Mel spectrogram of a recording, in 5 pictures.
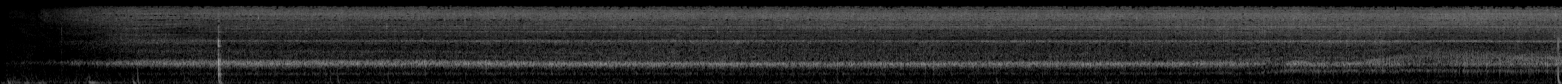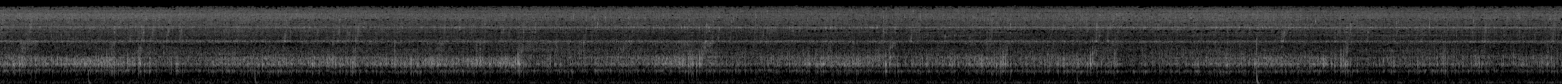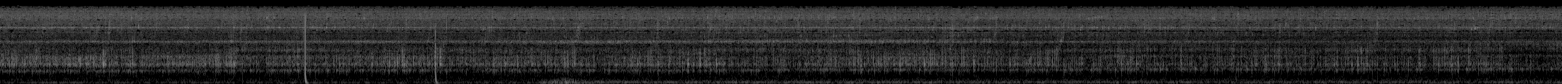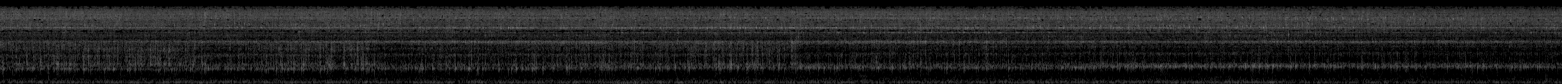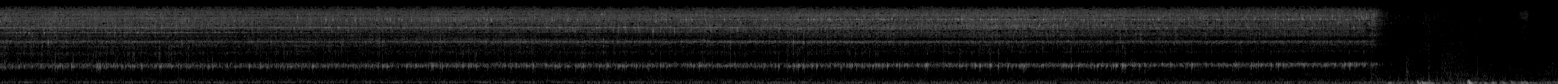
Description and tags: aspirin tablet dissolves in water
the sound of an aspirin tablet dissolving in water
aspirin, water, dissolves, tablet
